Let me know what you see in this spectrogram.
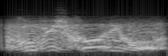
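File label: Serbian tank damaged mood med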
